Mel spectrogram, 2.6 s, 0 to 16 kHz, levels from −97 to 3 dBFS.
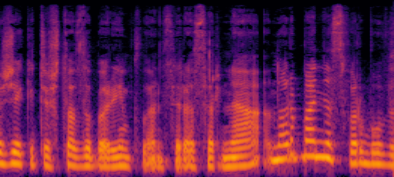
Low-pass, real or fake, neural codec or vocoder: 14.4 kHz; real; none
